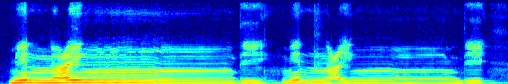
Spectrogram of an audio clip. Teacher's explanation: অস্পষ্ট গুন্না বলার কারণ হচ্ছে গুন্নাটা নাকের থেকে বের হয়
